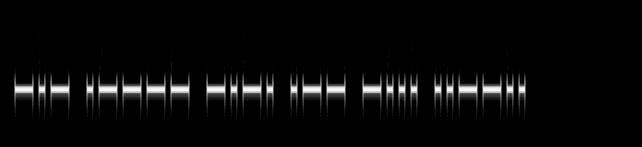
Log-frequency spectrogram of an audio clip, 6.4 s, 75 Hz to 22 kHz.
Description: Morse code, heard as a keyed tone, about 20 wpm, 700 Hz. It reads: K1CWB?
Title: POTA QSO Practice - 20wpm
